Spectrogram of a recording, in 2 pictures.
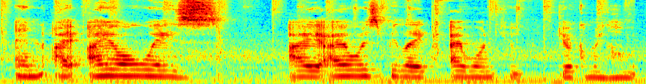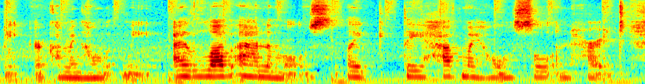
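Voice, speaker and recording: A woman speaks at a moderate pace with audible room echo. Music plays in the background. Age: 20s. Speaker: lifestyle vlogger. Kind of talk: casual Q&A vlog.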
